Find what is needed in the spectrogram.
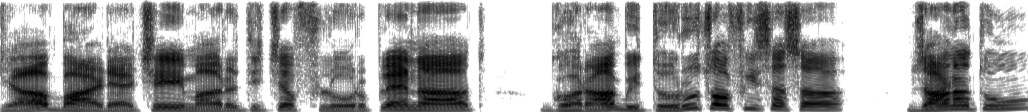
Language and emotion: Goan Konkani, surprised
